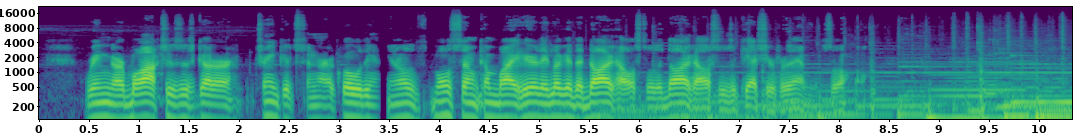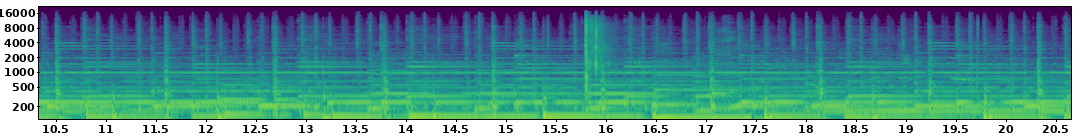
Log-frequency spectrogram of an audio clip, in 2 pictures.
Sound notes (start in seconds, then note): 9.5 soft guitar music; 15.8 gun shot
